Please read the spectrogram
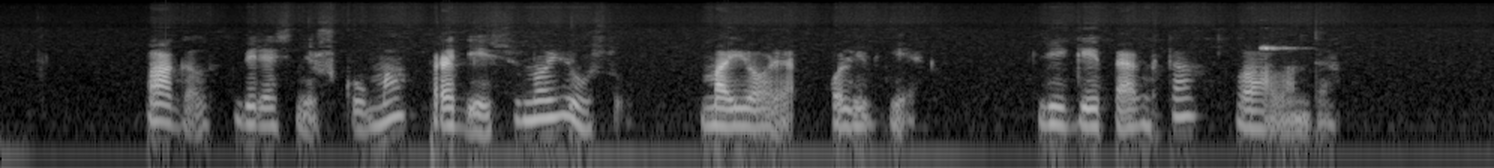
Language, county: Lithuanian, Telšiai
